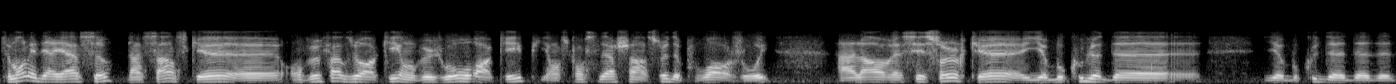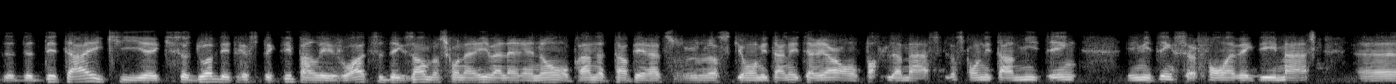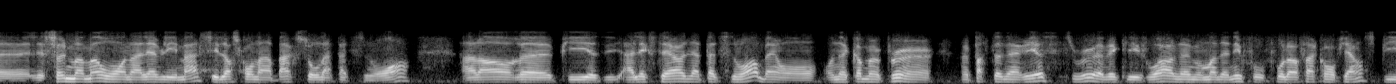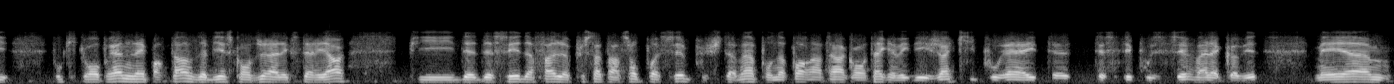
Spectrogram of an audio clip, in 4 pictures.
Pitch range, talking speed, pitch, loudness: 105-125 Hz, 190 wpm, 115 Hz, -16 LUFS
